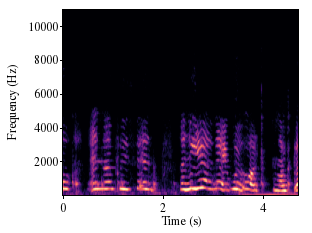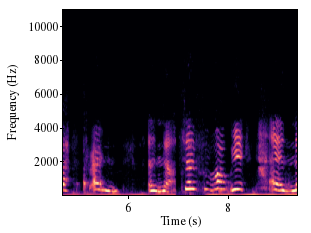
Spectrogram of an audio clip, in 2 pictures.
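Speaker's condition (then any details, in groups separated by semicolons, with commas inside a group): Cerebral palsy; not quadriplegic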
